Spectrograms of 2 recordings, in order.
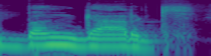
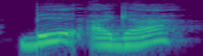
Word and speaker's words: Bhangarh: chama o Forte de Bangarg. Eu vou soletrar porque não sei se está correto a minha pronúncia, né? Bangarg quer dizer não, se escreve Bhangarh. Bhangarh, né?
